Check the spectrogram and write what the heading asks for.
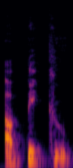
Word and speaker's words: Abiku: Our second spirit today is Abiku, pronounced Ab Ik U alternate titles, no other names, but often mixed up with other spirits, namely Ogbanje, and we'll cover that one later.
